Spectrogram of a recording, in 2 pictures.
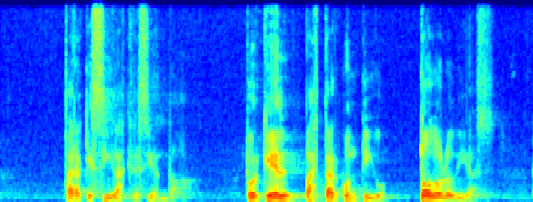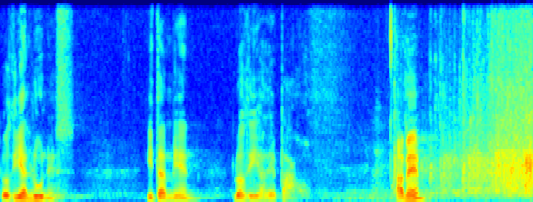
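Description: A young man speaks with animation through a microphone in a large hall.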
